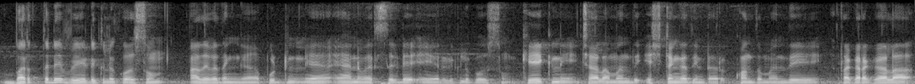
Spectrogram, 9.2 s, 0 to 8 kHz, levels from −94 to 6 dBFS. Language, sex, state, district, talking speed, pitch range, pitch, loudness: Telugu, male, Andhra Pradesh, Manyam, 120 wpm, 105-115 Hz, 110 Hz, -18 LUFS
